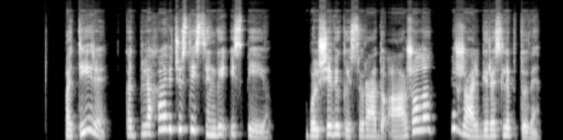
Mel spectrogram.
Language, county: Lithuanian, Šiauliai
